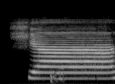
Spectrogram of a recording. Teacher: jadi dia tidak menggunakan Bi bibir jadi dia menggunakan l lidahnya dia tengah lidah bertemu dengan langit-langit yang tengah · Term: huruf syin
